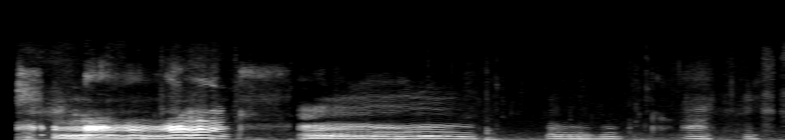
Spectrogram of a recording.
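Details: Six-week-old Cavalier King Charles Spaniel puppies, five in a litter, romping on a deck with their mother; a pup gives three high whining cries, the first long and wavering, then a falling whine and a shorter rising-falling one.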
